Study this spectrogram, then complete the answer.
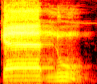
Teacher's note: کانو دونوں کو ایک ایک الف کے برابر کھینچ کر پڑھیں گے۔ کا الف مدہ ہے، نو واو مدہ ہے۔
